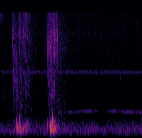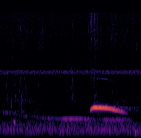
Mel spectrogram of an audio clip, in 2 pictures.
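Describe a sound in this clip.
Water laps gently against the shore.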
